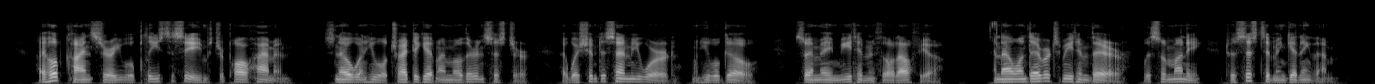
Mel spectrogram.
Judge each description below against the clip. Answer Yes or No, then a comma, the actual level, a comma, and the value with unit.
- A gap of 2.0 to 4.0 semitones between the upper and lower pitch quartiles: Yes, average, 3.1 semitones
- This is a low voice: Yes, low, 115 Hz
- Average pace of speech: No, fast, 255 wpm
